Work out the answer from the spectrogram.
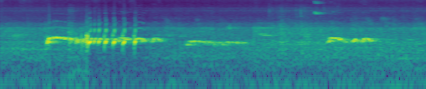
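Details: Zebra dove of a local type cooing: a quick burst of pulsed notes runs into a level trilled coo. A softer, lower note follows, then a short wavering coo near the end.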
